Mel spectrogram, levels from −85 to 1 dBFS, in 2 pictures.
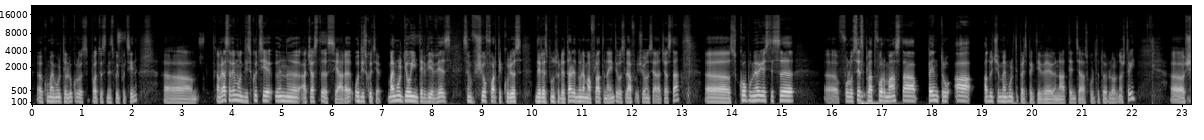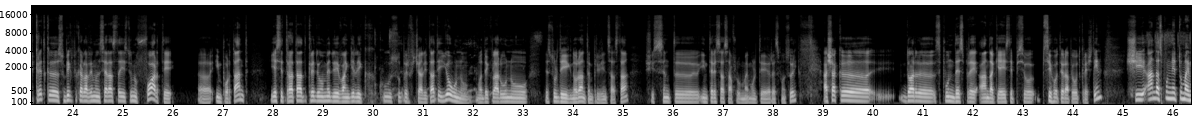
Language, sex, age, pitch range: Romanian, male, 20-39, 115-145 Hz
